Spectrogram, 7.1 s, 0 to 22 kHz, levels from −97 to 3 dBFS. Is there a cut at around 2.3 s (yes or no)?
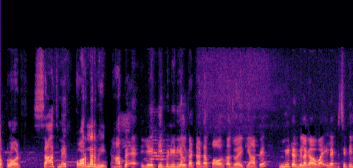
yes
